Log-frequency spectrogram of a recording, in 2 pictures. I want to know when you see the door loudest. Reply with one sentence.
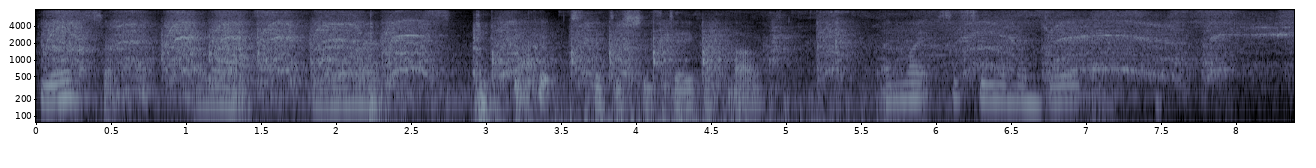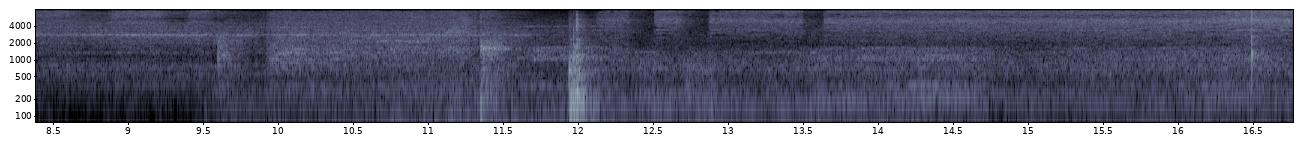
The loudest moment of the door is at 12 seconds.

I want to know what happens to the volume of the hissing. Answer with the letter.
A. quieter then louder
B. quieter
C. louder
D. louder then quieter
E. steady
C.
